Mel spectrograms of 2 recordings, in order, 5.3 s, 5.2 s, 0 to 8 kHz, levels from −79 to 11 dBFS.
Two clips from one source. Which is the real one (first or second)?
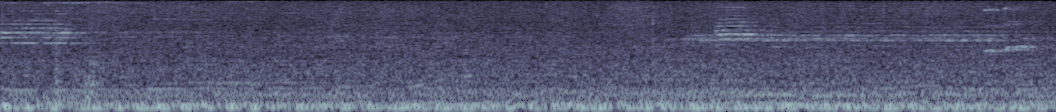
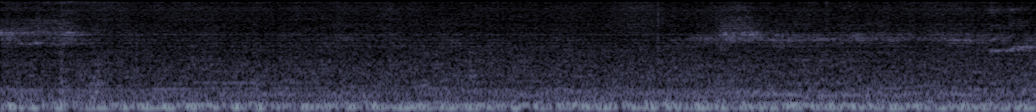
first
